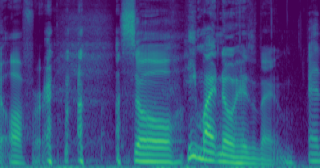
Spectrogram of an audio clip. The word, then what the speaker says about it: Offor: us on the air somebody had told us Offor. Oh. It was even written phonetically on our computer screen. Hey, this is how you pronounce it. Surely that was not my guys. Somebody came along later and was like, I heard him saying his own name in an interview, and he said Offor.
